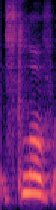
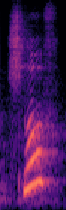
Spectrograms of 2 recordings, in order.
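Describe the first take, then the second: First: "слов" opening on a hissing s; northern s in слов. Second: "шлов" opening on sh. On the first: Linguist contrasts dialect forms, "слов" with s. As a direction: say "слов" with s instead of sh. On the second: Linguist contrasts dialect forms, "шлов" with sh. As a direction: say "шлов" with sh instead of s. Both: Shown as a demonstration. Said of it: "слов вместо шлов".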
